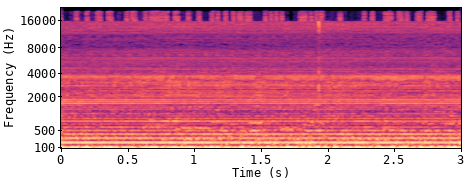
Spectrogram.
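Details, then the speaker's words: EI transformer with its core deliberately not tightened, connected directly to the mains: a loud, steady hum with a buzzy edge from strong vibration of the loose core. The coil tested fine at 240 V. "इसके vibration आप लोग सुना वो तगड़ा वाला vibration हो रहा है तो देख सकते हो वाइब्रेशन कर रहा है"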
